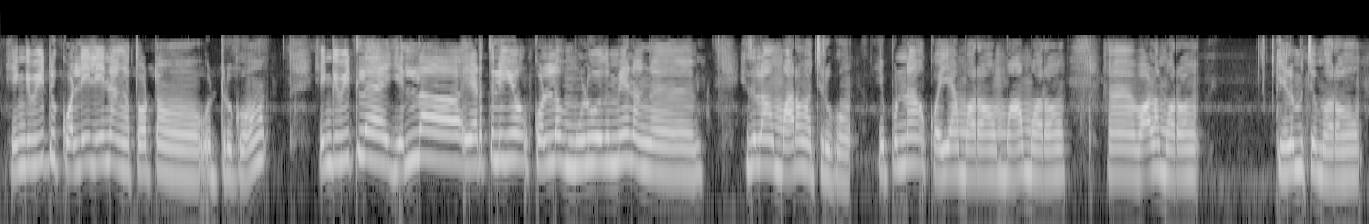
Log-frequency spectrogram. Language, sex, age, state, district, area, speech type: Tamil, male, 18-30, Tamil Nadu, Nagapattinam, rural, spontaneous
